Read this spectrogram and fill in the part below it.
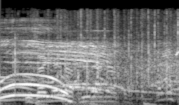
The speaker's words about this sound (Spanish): Están en fila los peores amantes del mundo. Aplausos para ellos. ¡Bravo!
